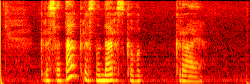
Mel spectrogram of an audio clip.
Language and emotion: Russian, positive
